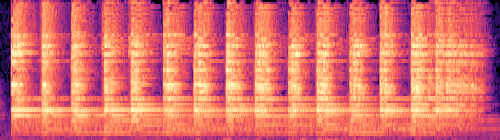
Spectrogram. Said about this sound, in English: Take it away. Train's coming!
